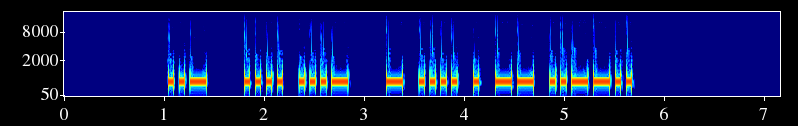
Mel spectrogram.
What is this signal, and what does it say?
Morse code, heard as a keyed tone, about 22 wpm, 700 Hz. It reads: U HV THEM?
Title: Sentences from Top 100 Words and Abbreviations 22wpm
